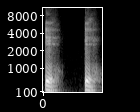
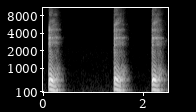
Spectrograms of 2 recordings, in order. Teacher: It's a push of air from the back. There is a vibration from the throat. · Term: short I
